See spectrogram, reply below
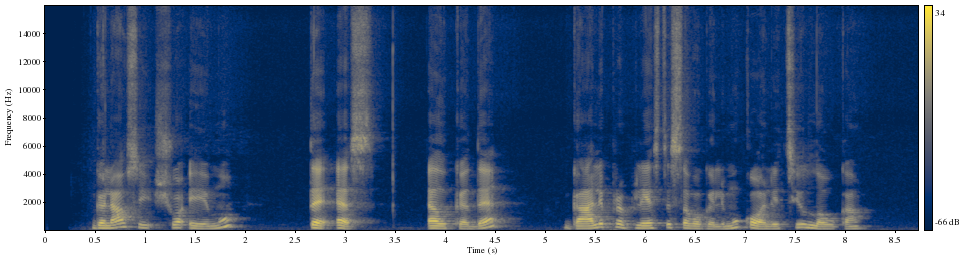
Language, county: Lithuanian, Kaunas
